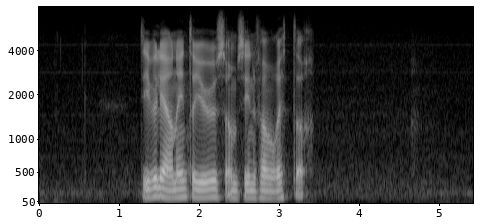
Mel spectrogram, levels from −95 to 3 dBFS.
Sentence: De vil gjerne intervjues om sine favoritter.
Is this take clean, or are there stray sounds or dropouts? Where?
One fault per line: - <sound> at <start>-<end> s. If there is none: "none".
none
